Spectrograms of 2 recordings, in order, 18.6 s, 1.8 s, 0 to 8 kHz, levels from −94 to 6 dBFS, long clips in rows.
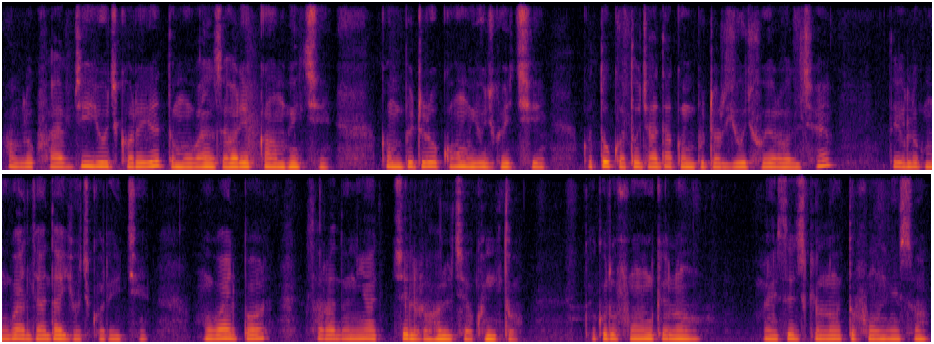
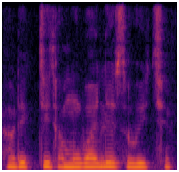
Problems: none marked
